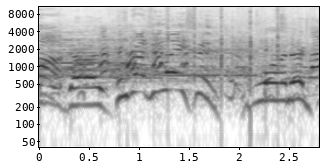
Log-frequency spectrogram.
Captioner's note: cheers and applause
